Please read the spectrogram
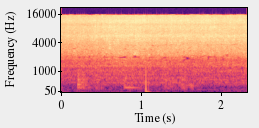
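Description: Hot oil sizzling steadily in a cooking pan as food fries.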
